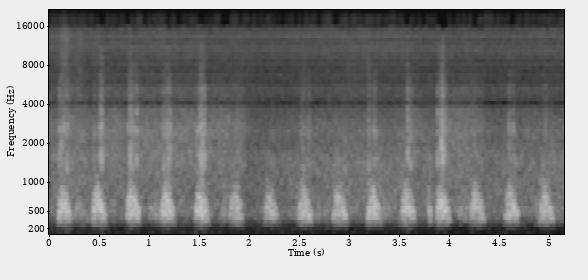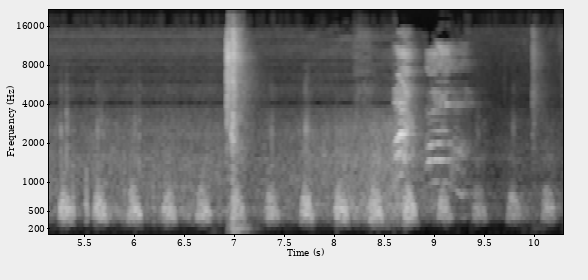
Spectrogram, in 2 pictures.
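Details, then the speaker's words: Fetal heartbeat at 9 weeks of pregnancy on a home Doppler: rapid, regular whooshing pulses about 175 a minute with a brief handling bump midway, high but normal before about 12 weeks. "high, but that's actually totally normal until about 12 weeks when it goes down and settles more between 140 and 160. So it's right where it's supposed to be."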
